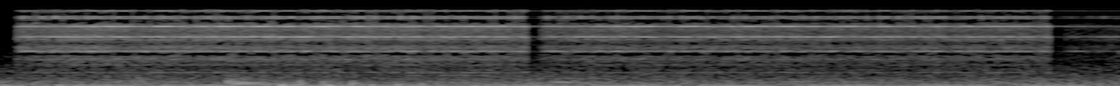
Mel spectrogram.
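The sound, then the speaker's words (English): Four electric bells, each inside a fiberglass box, ring one after another in a continuous, bright, buzzing jangle, with brief cuts between each bell's turn so their tones can be compared. No one speaks. “So now here you can hear all four of them side by side.”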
